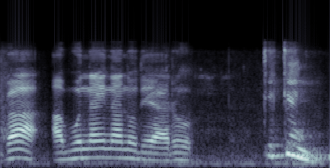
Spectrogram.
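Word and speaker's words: 危険: Kikeng, dibacanya kikeng, bukan abunai.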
